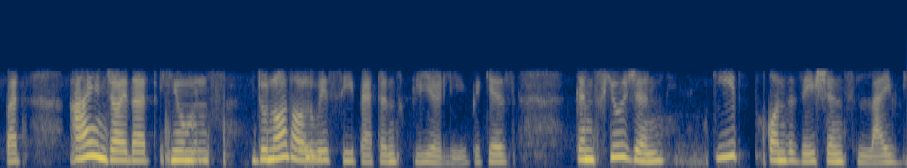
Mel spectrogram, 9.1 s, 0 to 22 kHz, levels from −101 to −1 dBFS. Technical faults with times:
0.00-9.07 AMR narrowband mobile codec
1.92-2.08 lost AMR speech frames
3.04-3.20 echo leak
5.08-5.12 lost AMR speech frames
7.40-7.58 lost AMR speech frames

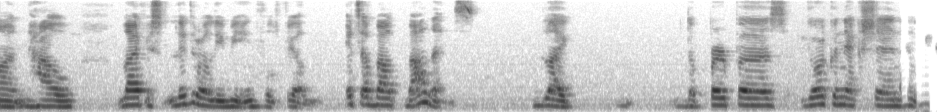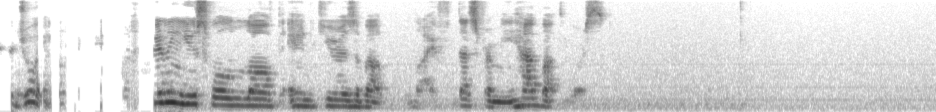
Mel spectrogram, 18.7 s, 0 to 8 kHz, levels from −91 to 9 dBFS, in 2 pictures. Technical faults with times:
9.01-9.89 speech suppressed in double talk
9.96-10.03 other side's voice leaking through
10.28-10.61 speech suppressed in double talk
10.87-10.96 speech suppressed in double talk

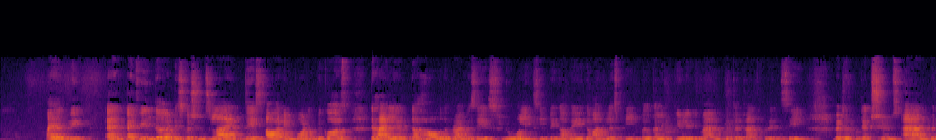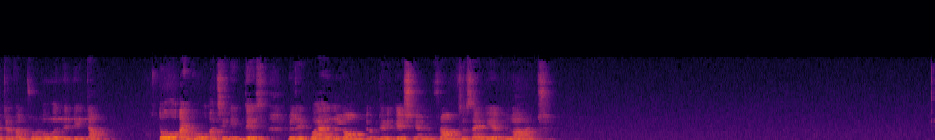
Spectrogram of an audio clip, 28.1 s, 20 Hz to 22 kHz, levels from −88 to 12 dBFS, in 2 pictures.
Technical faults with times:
none

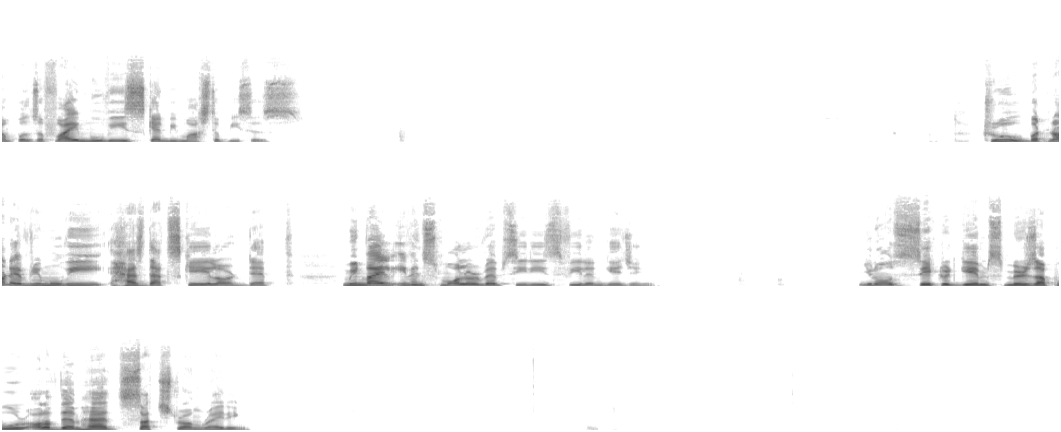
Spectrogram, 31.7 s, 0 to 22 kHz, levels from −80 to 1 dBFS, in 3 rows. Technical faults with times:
none

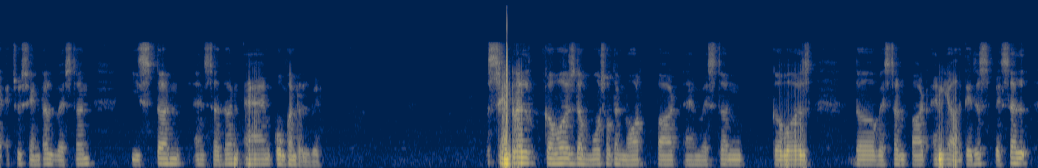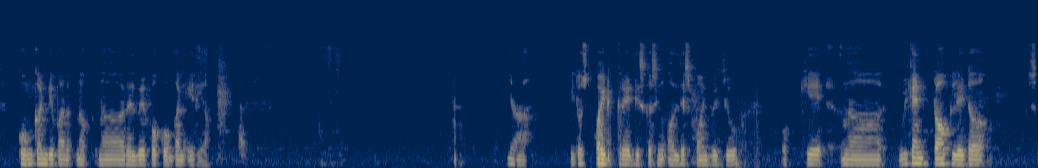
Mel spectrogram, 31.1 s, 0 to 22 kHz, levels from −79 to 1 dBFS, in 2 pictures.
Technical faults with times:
3.50-3.90 bit errors on an ADPCM link
7.44-7.84 bit errors on an ADPCM link
11.68-12.11 bit errors on an ADPCM link
14.06-14.48 bit errors on an ADPCM link
24.38-24.89 bit errors on an ADPCM link
26.60-26.96 bit errors on an ADPCM link

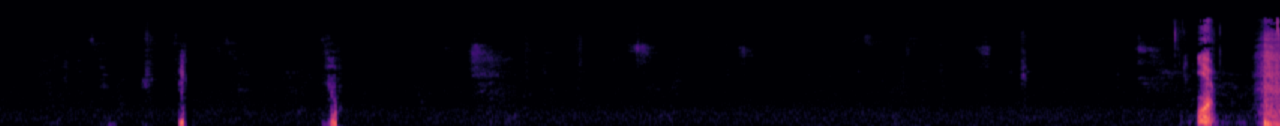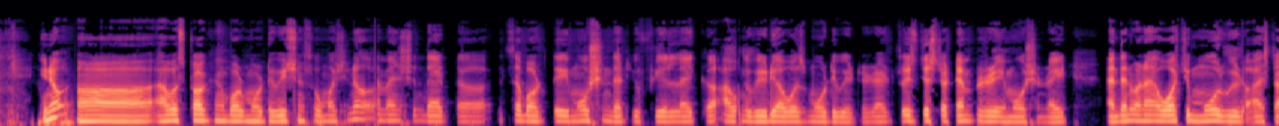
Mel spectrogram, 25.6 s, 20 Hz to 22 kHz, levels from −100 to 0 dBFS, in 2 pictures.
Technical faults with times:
1.84-1.89 damaged data in a compressed stream
13.53-13.59 damaged data in a compressed stream
16.52-16.59 damaged data in a compressed stream
20.15-20.23 damaged data in a compressed stream
25.20-25.27 damaged data in a compressed stream

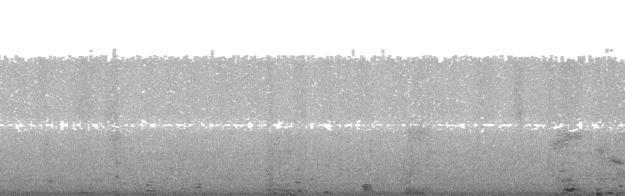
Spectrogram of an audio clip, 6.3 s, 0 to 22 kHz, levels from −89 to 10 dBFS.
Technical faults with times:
0.00-0.56 speech suppressed in double talk
0.00-5.98 echo leak
1.06-2.38 speech suppressed in double talk
2.94-5.27 speech suppressed in double talk
6.13-6.26 speech suppressed in double talk

